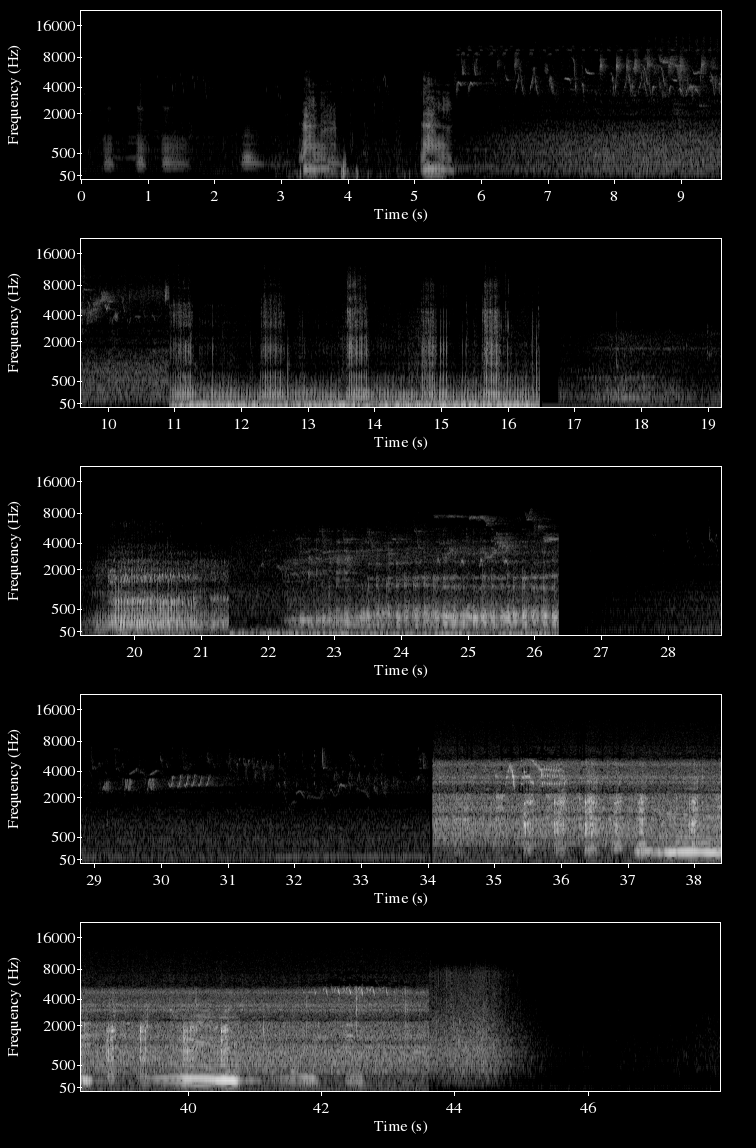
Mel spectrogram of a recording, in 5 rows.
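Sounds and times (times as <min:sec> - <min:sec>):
animal sounds: 0:00.3 - 0:01.6, 0:02.4 - 0:06.2, 0:10.9 - 0:16.4, 0:34.1 - 0:43.6
deer stag roaring: 0:36.4 - 0:42.6.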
